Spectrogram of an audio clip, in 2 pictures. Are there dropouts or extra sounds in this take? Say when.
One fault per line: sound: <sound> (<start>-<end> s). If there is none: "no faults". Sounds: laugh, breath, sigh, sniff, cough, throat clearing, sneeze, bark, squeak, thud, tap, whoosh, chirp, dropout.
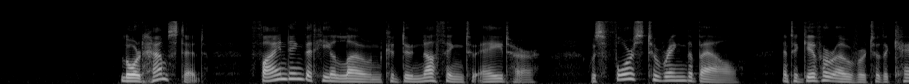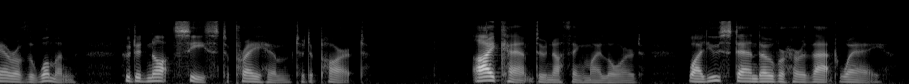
no faults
